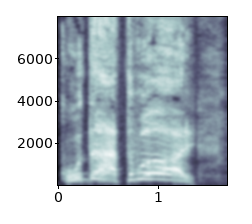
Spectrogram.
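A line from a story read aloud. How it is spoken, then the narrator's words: Yelling in a cracking voice. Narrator (Russian): Боксер сорвавшимся голосом заорав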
